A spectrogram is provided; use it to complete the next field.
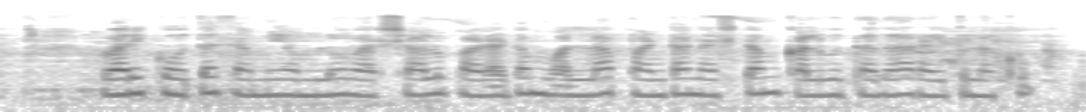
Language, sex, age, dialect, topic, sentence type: Telugu, female, 18-24, Telangana, agriculture, question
